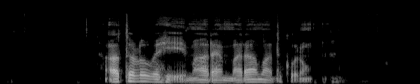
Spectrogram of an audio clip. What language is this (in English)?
Divehi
